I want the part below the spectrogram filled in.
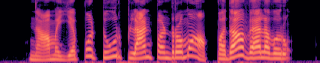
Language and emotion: Tamil, angry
